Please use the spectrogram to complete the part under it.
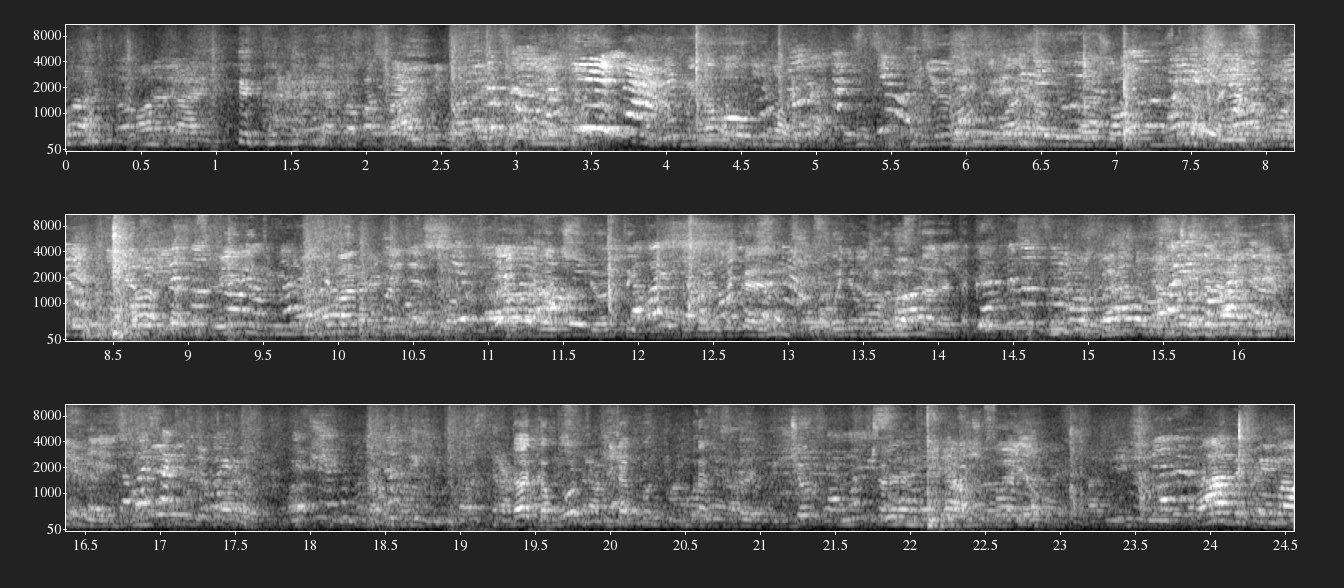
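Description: Many young men talk and call out over one another in a large echoing hall.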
